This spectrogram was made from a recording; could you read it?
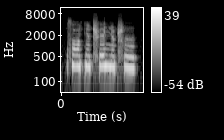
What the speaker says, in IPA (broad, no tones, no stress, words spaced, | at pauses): sˤõ kĩʈ͡ʂʰø nʲõʈ͡ʂʰɯ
